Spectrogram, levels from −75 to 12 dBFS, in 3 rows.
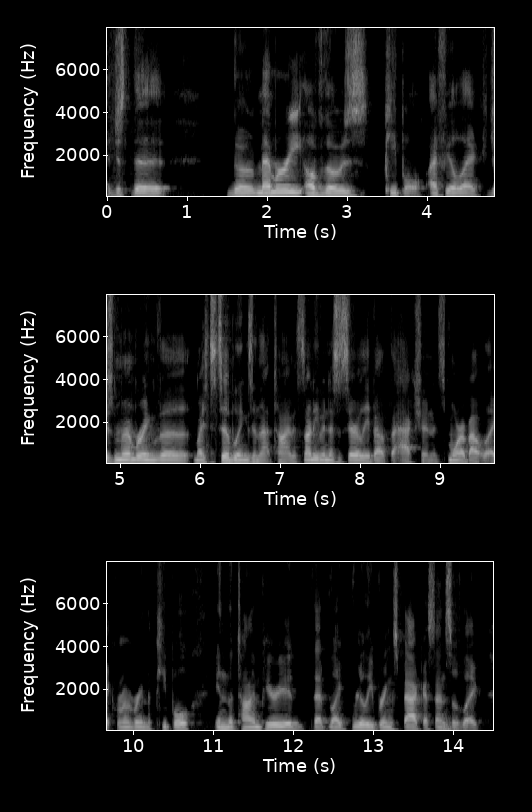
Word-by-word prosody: uh, - - -12
just 140 -1 -5
the 125 -4 +2 0.8
the 130 -1 +2
memory 140 +2 +5
of 125 +1 +3
those 120 -3 +3 0.2
people, 125 -2 -5
I 115 - 0
feel 115 +1 0
like 110 -1 -1
just 125 -1 -3
remembering 130 -2 +4
the 115 -1 0
my 115 - -1
siblings 115 -1 +1
in 105 - -5
that 100 +1 -6
time, 105 0 -3
it's 105 - -9
not 130 - +4
even 120 -1 +1
necessarily 115 0 +1
about - - -4
the - - -6
action, 100 -1 -7
it's 95 0 -13
more 115 -2 +1
about, 105 0 -1
like, - - -6
remembering 115 -1 -3
the 105 - -9
people 130 +4 -2 0.3
in 120 -1 -1
the 115 - 0
time 115 +1 -1
period 130 +2 +1
that, 120 0 -3
like, 110 -3 -3
really 125 -1 +2
brings 110 -2 -4
back 110 0 +2
a - - -4
sense 110 0 -6
of, 110 -1 -8
like, - - -5
120 Hz, 190 wpm, -23 LUFS, 110-130 Hz, 0.8 s, memory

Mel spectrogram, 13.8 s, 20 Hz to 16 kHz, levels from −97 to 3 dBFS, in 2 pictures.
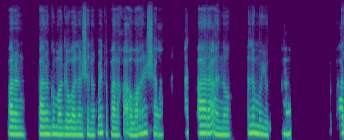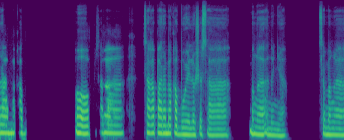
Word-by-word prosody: parang 180 -2 +3 0.2
parang 185 -1 +2
gumagawa 175 -2 +1
lang 170 -1 -1
siya 165 +1 -3
ng 160 - -3
kuwento 215 +2 -1
para 170 -3 -1
kaawaan 170 +7 0
siya. 215 -4 -4 0.6
At 215 +1 -7
para 210 0 +4
ano, 170 -1 0 0.3
alam 215 0 +4
mo 205 - +4
yun, 170 -2 -1 0.3
ah 190 0 0 1.0
para 215 0 +4
maka 210 0 0 1.1
oo, 205 -2 +7 0.2
tsaka 210 -1 0 0.4
tsaka 215 -2 +1
para 205 -1 +4
maka 205 0 +2
buwelo 175 -1 +1
siya 180 +3 -4
sa 160 0 -3 0.7
mga 180 -7 +1
ano 165 - 0
niya, 150 0 -4 0.6
sa - - -6
mga 170 -1 +1
185 Hz, 140 wpm, -24 LUFS, 170-210 Hz, 1.1 s, oo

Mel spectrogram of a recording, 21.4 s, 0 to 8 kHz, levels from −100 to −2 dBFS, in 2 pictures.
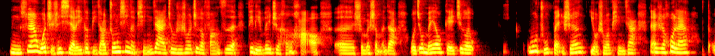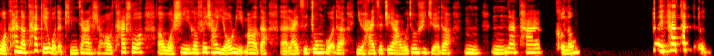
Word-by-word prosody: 嗯， 190 -2 +4
虽 270 +7 +2
然 275 0 +6
我 235 - +7
只 - - 0
是 205 - +2
写 205 -5 +5
了 160 - 0
一 170 - -1
个 220 - 0
比 - - -7
较 165 -2 0
中 235 +7 +6
性 250 -1 +4
的 190 - -2
评 - - -4
价， 200 -6 +3
就 200 +1 -1
是 185 - -1
说 195 0 -1
这 220 +2 0
个 180 - -1
房 155 -3 -8
子 185 -1 -1 0.2
地 230 - +1
理 170 -4 +2
位 195 +1 +1
置 185 -2 -1
很 90 - -6
好， - - -3 0.2
呃， 160 -1 -3
什 160 +2 -3
么 175 +2 -2
什 165 - -1
么 - - -6
的。 155 -3 -2 0.2
我 165 - +1
就 220 - +3
没 195 -2 +4
有 215 0 +4
给 175 -7 +1
这 185 +6 0
个 180 -1 0 0.7
屋 260 +2 +5
主 195 -4 -2
本 - - -2
身 220 +3 +1
有 - - -1
什 165 - -4
么 155 - -3
评 150 -2 -5
价。 180 -2 -3 0.2
但 225 0 +1
是 215 -1 +1
后 250 +4 +4
来 205 0 +2 0.3
我 170 -3 +4
看 255 +12 +3
到 230 - +7
他 315 +10 +2
给 220 -6 +5
我 220 - +2
的 - - -4
评 165 0 -7
价 190 +1 -1
的 170 - -5
时 175 -1 -8
候， 170 -1 -4
他 230 +7 -1
说， 230 -1 0 0.2
呃， 160 - -1
我 155 -2 +1
是 205 +7 +1
一 190 -1 +2
个 190 -1 0
非 230 +5 +3
常 210 -1 +2
有 170 +1 +1
礼 200 -4 +1
貌 180 -2 -1
的， 150 -1 -2 0.2
呃， 145 - -3
来 155 +1 -1
自 185 +3 -1
中 200 +1 +2
国 170 - 0
的 170 -2 -2
女 175 - -1
孩 165 0 -3
子 180 - -2
这 185 0 0
样 160 -3 -1
儿， 155 - -5
我 - - -3
就 205 0 +1
是 200 0 -2
觉 175 -4 -3
得， 170 0 -3 0.2
嗯 185 -3 0 0.2
嗯， 180 +1 -2
那 220 -1 0
他 210 -1 -2 0.3
可 190 - -2
能 180 +6 0 1.2
对， 275 - +6
他 330 +5 +6
他， 355 +2 +3 0.2
呃 - - -4
190 Hz, 300 characters per minute, -23 LUFS, 165-215 Hz, 1.2 s, 我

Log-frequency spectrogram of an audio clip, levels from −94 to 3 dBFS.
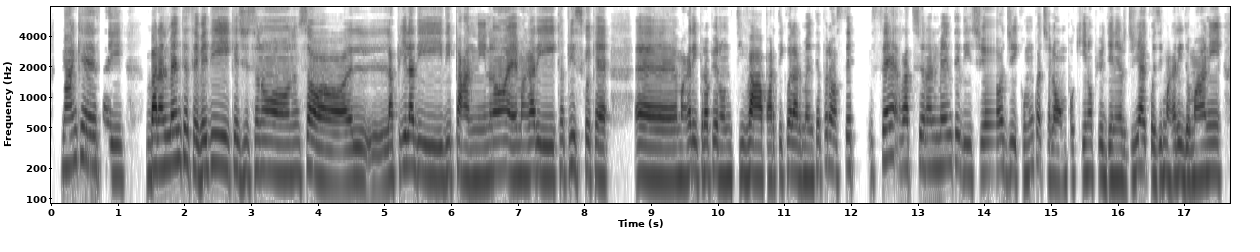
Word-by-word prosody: Ma 200 0 +1
anche, 220 -2 0
sai, 170 -5 -6 0.3
banalmente 210 +6 +4
se 185 -2 -1
vedi 205 +2 0
che 195 0 -4
ci 180 +1 -6
sono, 180 -1 +1
non 180 +1 -7
so, 175 +4 -1
l 150 -3 +3
l - - -6
la 170 +1 +1
pila 205 +3 +3
di 165 -3 -3
di 175 +2 -5
panni, 160 -1 0
no, 180 +2 +2
e 165 -3 +4
magari 170 -1 +1
capisco 190 +1 -5
che, 165 -2 +1 0.4
uhm, 160 -1 +4
magari 170 +3 -1
proprio 180 +1 -1
non 165 -1 -3
ti 170 +1 -9
va 165 -1 +6
particolarmente, 165 +1 -2
però 200 0 -2
se 200 +3 -8 0.2
se 235 +9 0
razionalmente 200 +1 -3
dici: 175 -1 -8
"Oggi 180 0 -4
comunque 185 +6 -8
ce 165 - -12
l'ho 155 -1 0
un 145 +1 -3
pochino 175 +2 -7
più 170 0 -7
di 160 +1 -5
energia 160 +4 -2
e 190 - -4
così 165 -1 -5
magari 165 0 -2
domani 165 +2 -1
175 Hz, 165 wpm, -22 LUFS, 165-190 Hz, 0.4 s, va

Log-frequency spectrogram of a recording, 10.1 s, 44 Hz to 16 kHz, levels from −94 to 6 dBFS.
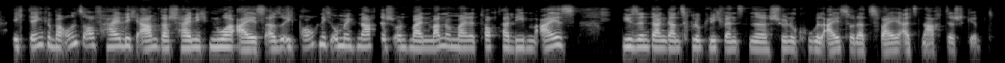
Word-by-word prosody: Ich 405 - -4
denke, 245 +4 -1
bei 200 - +2
uns 275 +8 -4
auf 230 -1 -3
Heiligabend 210 -3 +3
wahrscheinlich 190 +2 +2
nur 205 0 +4
Eis. 160 0 +4
Also, 175 +4 +1
ich 200 - -4
brauche 200 +7 -7
nicht 255 - -3
unbedingt 215 -1 -2
Nachtisch 210 -1 0
und 195 0 -4
mein 180 -1 +4
Mann 185 +4 +2
und 210 - -5
meine 185 -1 0
Tochter 195 -1 -1
lieben 185 0 -7
Eis. 245 +2 +3 0.4
Die 205 0 0
sind 200 0 -1
dann 185 0 +5
ganz 180 -1 0
glücklich, 185 -1 -4
wenn's 170 -1 -4
'ne 160 -2 -1
schöne 170 +1 -3
Kugel 170 0 -4
Eis 165 - +1
oder 150 -1 -1
2 150 +2 -1
als - - -2
Nachtisch - - -4
gibt. - - -15
195 Hz, 225 wpm, -26 LUFS, 180-210 Hz, 0.4 s, dann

